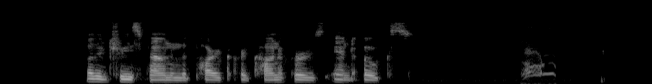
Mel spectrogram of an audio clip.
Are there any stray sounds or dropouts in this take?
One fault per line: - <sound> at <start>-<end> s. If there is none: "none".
- bark at 5.2-5.6 s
